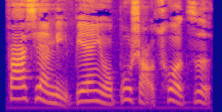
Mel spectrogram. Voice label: "jin", Chinese

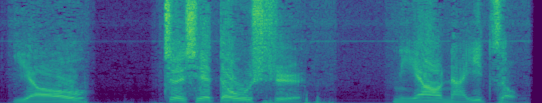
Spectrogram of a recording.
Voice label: Mandarin Conversation

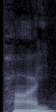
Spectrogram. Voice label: "pai2", chinois; Cours de Chinois

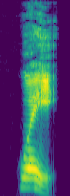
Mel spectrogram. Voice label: "wei4", Chinese

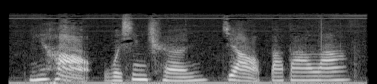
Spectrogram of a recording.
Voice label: Mandarin Conversation

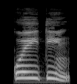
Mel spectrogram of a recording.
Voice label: "jin", Chinese

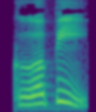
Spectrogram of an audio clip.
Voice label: "jin", Chinese

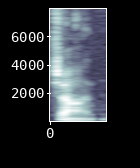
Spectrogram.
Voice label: "zhan3", chinois; Cours-de-Chinois

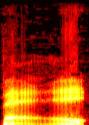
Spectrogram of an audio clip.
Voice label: "bei3", Chinese

